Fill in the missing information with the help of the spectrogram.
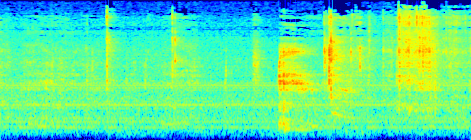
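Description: Close-miked eating sounds: fried chicken skin being chewed, with a few sharp clicks and smacks and one louder crunch about three seconds in.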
